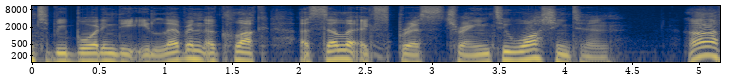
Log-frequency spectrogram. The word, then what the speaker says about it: Acela: I'm going to be boarding the 11:00 Asella Express train to Washington. Ah, for crying out loud, Google. Aella is spelled A C E L A.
